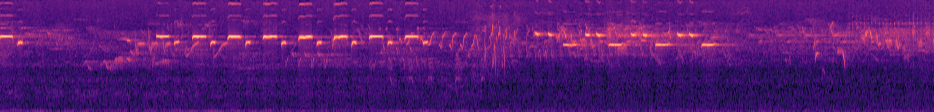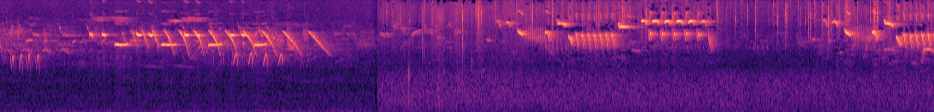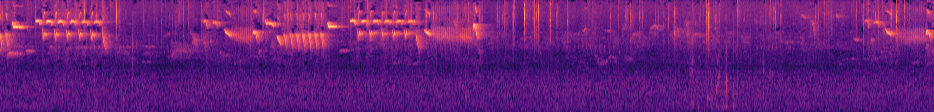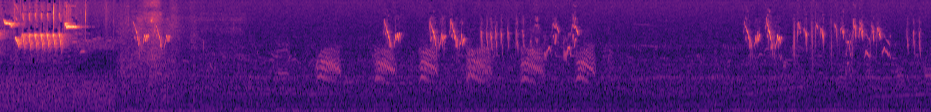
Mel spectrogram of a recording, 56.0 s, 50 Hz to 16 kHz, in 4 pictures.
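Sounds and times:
songbirds chirping: 0.0 - 56.0
steady hiss: 19.6 - 45.8.

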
